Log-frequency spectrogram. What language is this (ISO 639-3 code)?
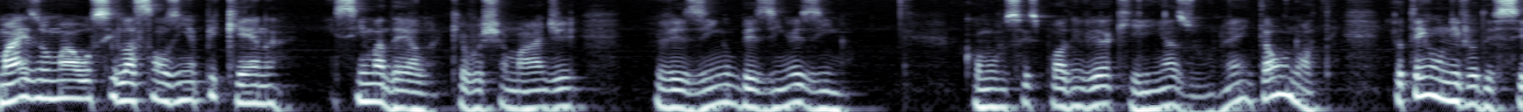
por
